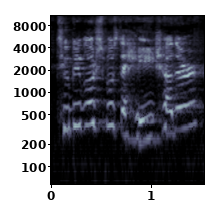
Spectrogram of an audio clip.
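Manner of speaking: usual speaking voice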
